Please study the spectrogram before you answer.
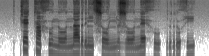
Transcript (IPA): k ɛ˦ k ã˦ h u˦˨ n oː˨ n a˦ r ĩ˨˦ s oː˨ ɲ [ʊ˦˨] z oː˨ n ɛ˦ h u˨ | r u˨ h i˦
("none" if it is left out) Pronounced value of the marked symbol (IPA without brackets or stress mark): ʊ˦˨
